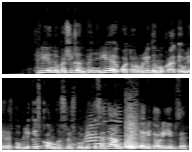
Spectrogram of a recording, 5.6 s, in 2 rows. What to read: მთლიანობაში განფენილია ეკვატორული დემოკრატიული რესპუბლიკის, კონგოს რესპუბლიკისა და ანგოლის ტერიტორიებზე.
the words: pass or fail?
pass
